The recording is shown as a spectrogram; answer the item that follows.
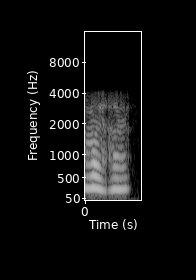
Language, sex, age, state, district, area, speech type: Assamese, female, 18-30, Assam, Jorhat, urban, conversation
